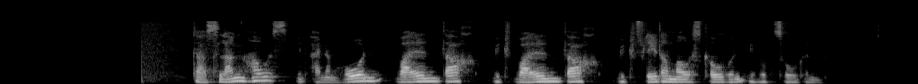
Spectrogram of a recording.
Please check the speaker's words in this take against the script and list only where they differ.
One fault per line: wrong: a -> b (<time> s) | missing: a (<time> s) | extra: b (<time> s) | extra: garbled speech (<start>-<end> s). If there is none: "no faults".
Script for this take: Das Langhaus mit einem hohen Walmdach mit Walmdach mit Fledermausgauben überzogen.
no faults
